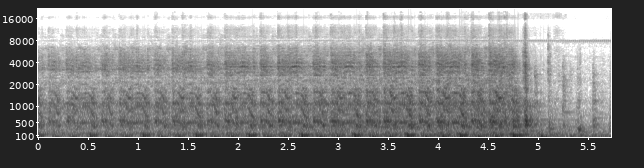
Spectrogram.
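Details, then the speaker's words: Skid loader that had earlier fuel delivery trouble, fuel problem suspected again: steady starter churning about two beats a second for five seconds, engine never catches; cranks but will not start. "last video we had problems with the uh fuel delivery on the skid loader for whatever reason I just did that again"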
